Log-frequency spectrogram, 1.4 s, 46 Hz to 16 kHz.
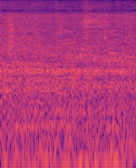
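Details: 2015 Chevy Malibu, formerly no crank/no start with battery drain and no communication, driven after ECU programming: steady even low engine drone with no misses or knocks; running normally.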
